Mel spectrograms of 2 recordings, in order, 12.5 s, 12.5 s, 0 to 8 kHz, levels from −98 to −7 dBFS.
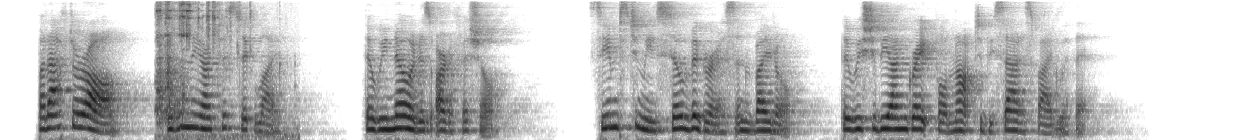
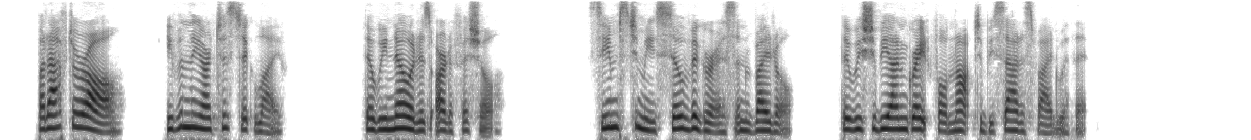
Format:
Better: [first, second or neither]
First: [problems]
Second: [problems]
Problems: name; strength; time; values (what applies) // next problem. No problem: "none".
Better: second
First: background sound (Keys jangling); 8 dB below the speech // room echo; dies away in 0.7 s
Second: none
